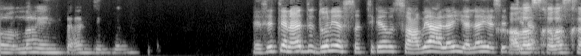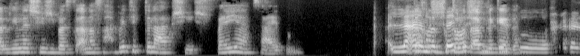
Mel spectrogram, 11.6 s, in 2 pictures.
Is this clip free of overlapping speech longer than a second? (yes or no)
no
